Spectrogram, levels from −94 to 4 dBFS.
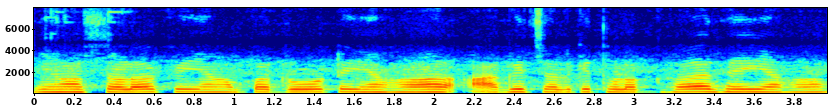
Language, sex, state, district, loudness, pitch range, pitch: Hindi, female, Jharkhand, Sahebganj, -17 LUFS, 230-235 Hz, 230 Hz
